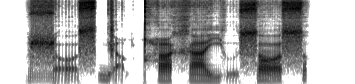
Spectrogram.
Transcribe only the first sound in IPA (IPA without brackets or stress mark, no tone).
ɮ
